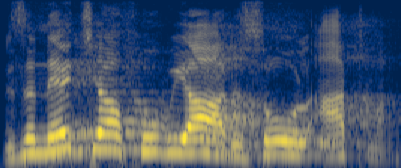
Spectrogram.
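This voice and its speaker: A high, expressive male voice at a moderate pace teaches as a swami, earnestly driving home key points and breaking at times into sung verse chanting. The setting is a temple hall, recorded with a distant mic in echoey acoustics.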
